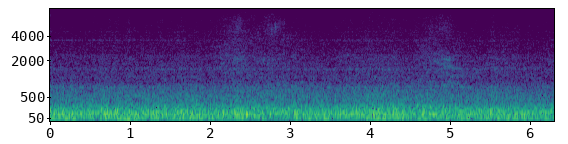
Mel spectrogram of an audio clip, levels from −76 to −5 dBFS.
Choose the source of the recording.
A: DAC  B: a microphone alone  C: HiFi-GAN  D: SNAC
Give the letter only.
B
